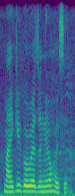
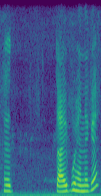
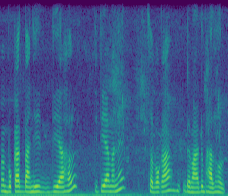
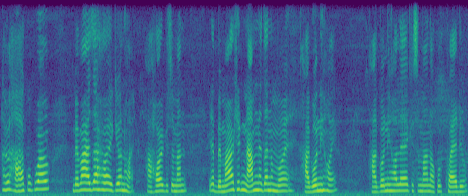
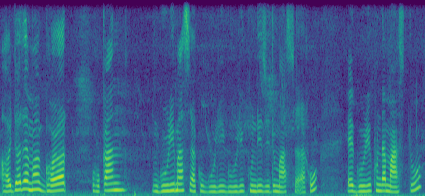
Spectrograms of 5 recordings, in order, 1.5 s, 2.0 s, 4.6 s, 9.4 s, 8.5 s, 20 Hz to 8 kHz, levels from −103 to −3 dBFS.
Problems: background sounds at intervals, background conversations at intervals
